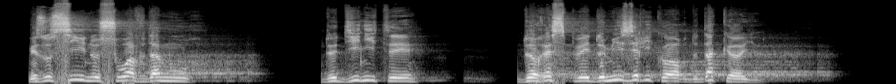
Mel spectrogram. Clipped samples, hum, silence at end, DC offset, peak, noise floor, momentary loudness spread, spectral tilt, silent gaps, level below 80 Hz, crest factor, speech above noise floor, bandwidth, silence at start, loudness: 0.6%; none; 0.65 s; under 0.1%; 0 dBFS; -77 dBFS; 21 LU; -3 dB/octave; none; -44 dBFS; 12 dB; 68 dB; over 20 kHz; 0.3 s; -9 LUFS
